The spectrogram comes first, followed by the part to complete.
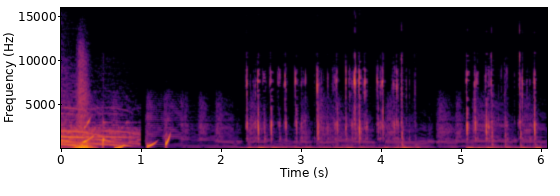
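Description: Edited-in cartoon sound effects, a falling sliding glide followed by a quick rising boing, then an upbeat electronic background jingle whose low beat comes in a couple of seconds later.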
